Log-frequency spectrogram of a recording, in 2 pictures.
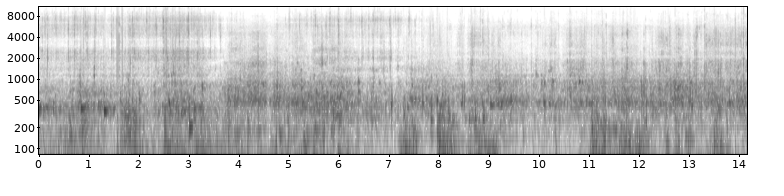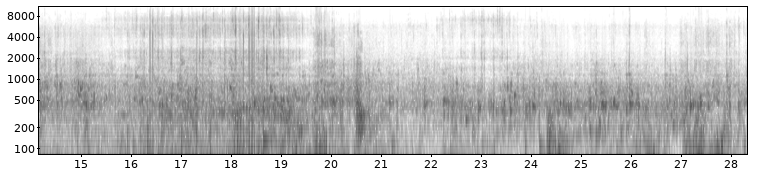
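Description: Muffled gurgling and sloshing of water heard with the microphone underwater, a churning wash that rises and falls without letting up.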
